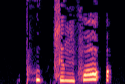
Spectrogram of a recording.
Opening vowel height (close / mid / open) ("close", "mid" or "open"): close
